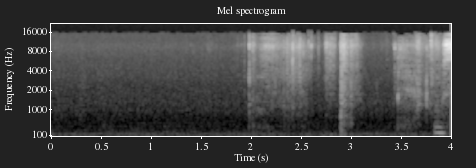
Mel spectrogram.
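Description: A scrapbooking paper kit in its packaging being handled and set down on a desk: rustling and crinkling starting about halfway, with a sharp click about three seconds in.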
